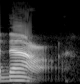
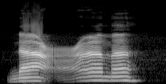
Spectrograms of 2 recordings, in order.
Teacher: Whenever a noon has a shadda on it, you have to do ghunna on it. You have to hold the sound in your nose a little bit. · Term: ghunna, or nasalization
